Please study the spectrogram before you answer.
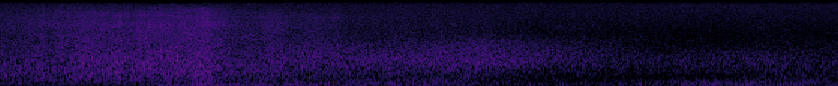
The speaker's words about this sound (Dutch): Zie je dat daar? Dat zandkasteel. Met grachtjes rondom, die steeds opnieuw worden gevuld en geleegd door de golven.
